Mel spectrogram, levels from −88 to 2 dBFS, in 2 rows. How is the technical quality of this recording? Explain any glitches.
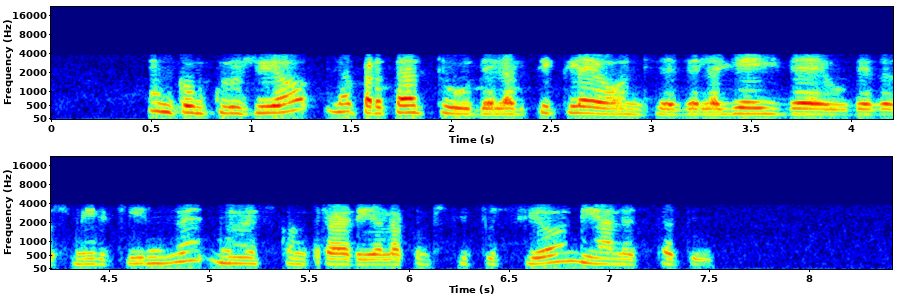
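The recording is noticeably degraded by a phone-codec sound throughout. GSM full-rate codec, throughout: the voice is rebuilt from sparse pulses through a vocal-tract model, leaving a buzzy, gravelly roughness consistent with 13 kbps, band-limited to roughly 200 Hz to 3.4 kHz, nothing above 3.8 kHz.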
